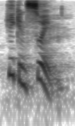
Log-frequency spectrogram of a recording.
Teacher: the main focus is on swim, not on he. So he is a weak form, so we are going to use a small e.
